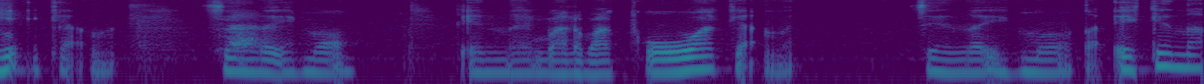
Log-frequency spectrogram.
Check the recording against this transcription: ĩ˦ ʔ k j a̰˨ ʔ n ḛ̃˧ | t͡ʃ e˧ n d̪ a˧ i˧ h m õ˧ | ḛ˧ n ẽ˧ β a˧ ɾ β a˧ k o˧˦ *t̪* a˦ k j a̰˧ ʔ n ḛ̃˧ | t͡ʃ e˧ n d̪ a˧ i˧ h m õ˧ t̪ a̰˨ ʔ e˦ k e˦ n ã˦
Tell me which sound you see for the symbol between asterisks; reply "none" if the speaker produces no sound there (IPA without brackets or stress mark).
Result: none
